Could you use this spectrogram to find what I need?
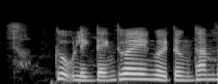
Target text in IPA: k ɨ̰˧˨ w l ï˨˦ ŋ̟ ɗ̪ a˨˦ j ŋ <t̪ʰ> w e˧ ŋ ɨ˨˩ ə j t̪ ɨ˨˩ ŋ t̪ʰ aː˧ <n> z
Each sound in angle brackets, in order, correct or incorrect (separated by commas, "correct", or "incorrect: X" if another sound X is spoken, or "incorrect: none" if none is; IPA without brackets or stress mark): correct, incorrect: m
